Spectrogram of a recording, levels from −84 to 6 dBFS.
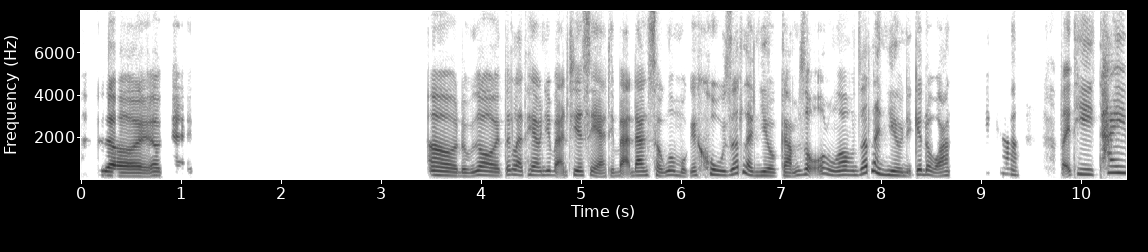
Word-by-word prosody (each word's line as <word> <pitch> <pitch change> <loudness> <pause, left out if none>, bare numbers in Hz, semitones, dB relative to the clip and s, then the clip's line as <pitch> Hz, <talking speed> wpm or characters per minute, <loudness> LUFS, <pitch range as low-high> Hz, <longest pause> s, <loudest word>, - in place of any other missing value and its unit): Rồi, 155 -5 +5
ô 180 - +2
kê. - - -5 2.3
Ờ, 190 -4 +5
đúng 160 -1 -5
rồi, 185 -4 +2
tức 220 +4 -5
là 200 - +1
theo 200 -1 -1
như 205 +1 -4
bạn - - -1
chia 200 -2 +1
sẻ 140 -7 0
thì 155 - -10
bạn - - +1
đang 185 +1 +3
sống 165 -2 -2
ở 205 - -1
một 160 -5 -8
cái 185 - -4
khu 205 -2 -1
rất 270 - -1
là - - +1
nhiều 175 -2 -2
cám 165 +4 -2
dỗ, 245 - -2
đúng 205 - -4
không? 200 0 0
Rất 300 +7 +1
là 385 - +4
nhiều 200 -7 -1
những - - -10
cái 225 - +2
đồ 215 -2 -3
ăn, - - 0 0.4
thích 290 - -22 0.2
ha! - - -3 0.4
Vậy - - +1
thì 235 -3 -2
thay 310 -1 +2
195 Hz, 230 wpm, -22 LUFS, 170-220 Hz, 2.3 s, Rồi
